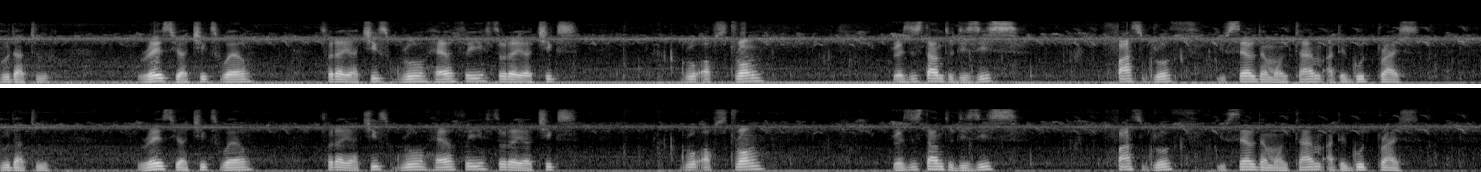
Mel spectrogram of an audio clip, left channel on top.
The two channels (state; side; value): normal; both; correlation 0.14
